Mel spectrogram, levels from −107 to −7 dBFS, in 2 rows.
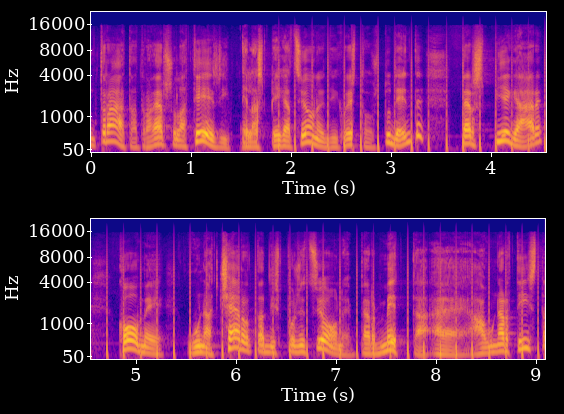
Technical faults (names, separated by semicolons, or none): train of clicks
